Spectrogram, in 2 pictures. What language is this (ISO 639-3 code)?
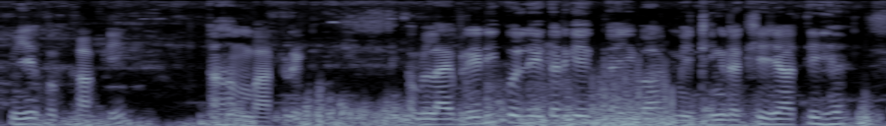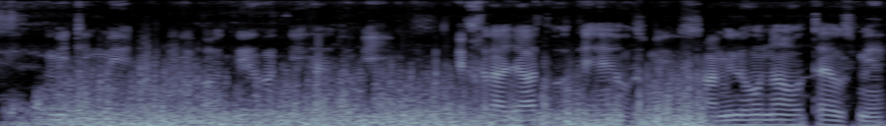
urd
